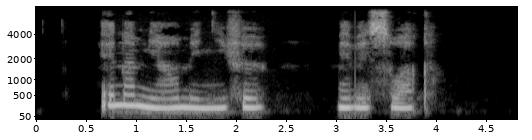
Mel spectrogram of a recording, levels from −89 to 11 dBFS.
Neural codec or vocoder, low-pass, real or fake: none; 7.2 kHz; real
